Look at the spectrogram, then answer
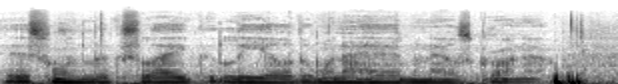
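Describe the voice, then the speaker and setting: The tone is dark and mellow and somewhat breathy. Intonation stays monotone and flat. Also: man. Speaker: school teacher and coach. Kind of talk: casual chat interview over lunch.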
